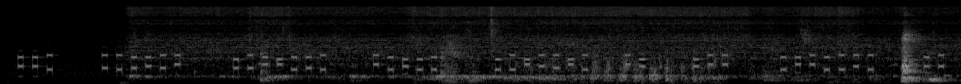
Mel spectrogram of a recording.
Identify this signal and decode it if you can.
DTMF, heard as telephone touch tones, dialled by machine, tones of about 60 ms, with the noise of a restroom. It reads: 883 63586# 460*253 #2712 13*96*3 #7 7## 20#2393 89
